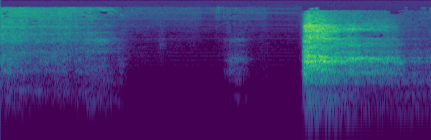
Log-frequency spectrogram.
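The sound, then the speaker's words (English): A deep breath, heard as two long airy breathy sounds split by a short silence, the second louder and fuller, with no talk. “let's take like a deep breath.”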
